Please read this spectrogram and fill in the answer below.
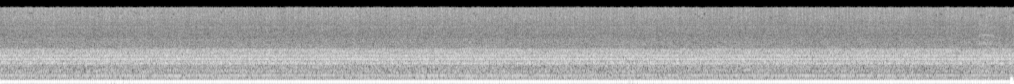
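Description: Steady low hum with several constant higher tones above it, unchanging throughout. It is the background hum of the recording setup.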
